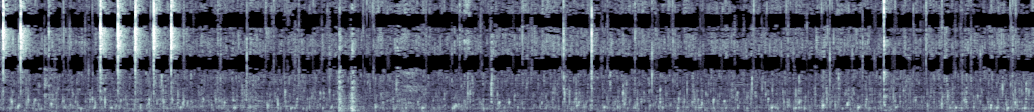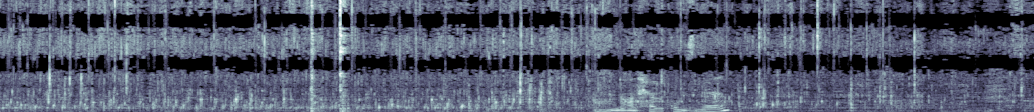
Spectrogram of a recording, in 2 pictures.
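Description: A pot of liquid bubbles and simmers steadily.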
